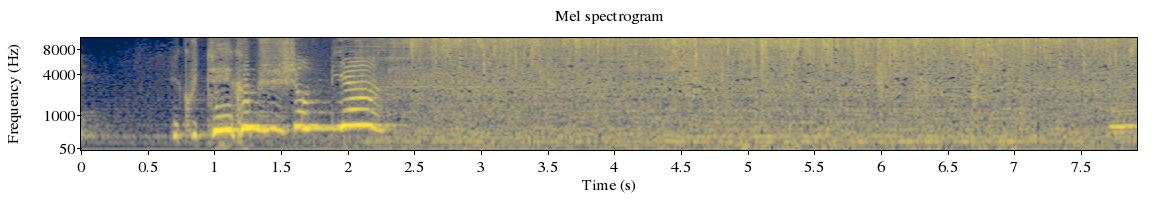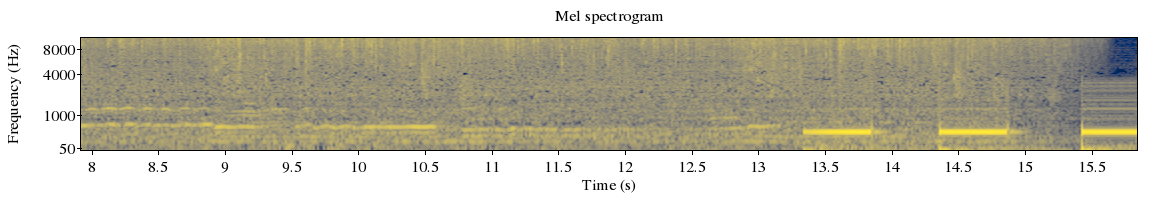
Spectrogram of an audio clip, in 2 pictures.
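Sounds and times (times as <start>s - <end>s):
shower running: 1.2s - 15.6s.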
